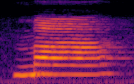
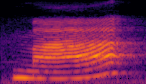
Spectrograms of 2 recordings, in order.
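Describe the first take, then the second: First: It is said in the first tone. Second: It is said in the second tone. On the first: "the pronunciation of the first tone would be" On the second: "the second tone would be"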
